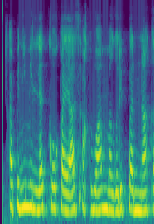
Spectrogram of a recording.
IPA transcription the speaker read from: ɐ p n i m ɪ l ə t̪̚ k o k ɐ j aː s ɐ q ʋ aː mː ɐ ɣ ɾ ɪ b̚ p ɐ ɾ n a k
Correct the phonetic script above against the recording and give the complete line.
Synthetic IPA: ɐ p n i m ɪ lː ə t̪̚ k o q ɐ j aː s ɐ q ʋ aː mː ɐ ɣ ɾ ɪ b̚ p ɐ ɾ n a k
